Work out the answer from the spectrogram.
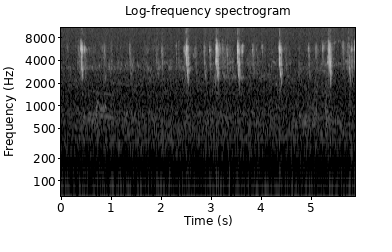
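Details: Black-shouldered kite nestlings being fed a mouse. Raspy, high squeaks sound about once a second, irregular and sometimes doubled, with the last one loudest, in an otherwise quiet setting.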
